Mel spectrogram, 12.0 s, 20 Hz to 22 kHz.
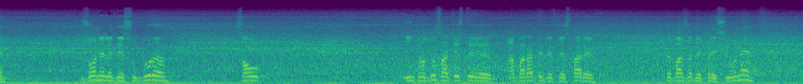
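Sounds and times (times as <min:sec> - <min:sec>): deep mechanical drone: 0:00.0 - 0:12.0.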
